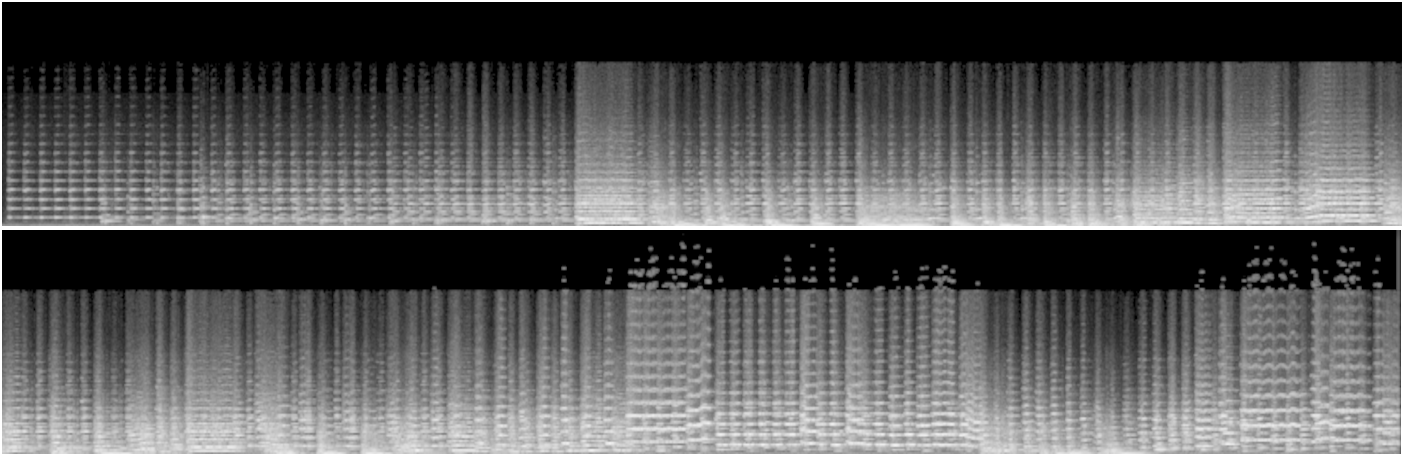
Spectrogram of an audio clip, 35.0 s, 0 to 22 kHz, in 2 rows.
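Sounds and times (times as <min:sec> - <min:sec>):
string orchestra: 0:00.2 - 0:34.9
trumpet: 0:07.2 - 0:34.9.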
